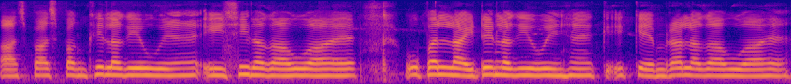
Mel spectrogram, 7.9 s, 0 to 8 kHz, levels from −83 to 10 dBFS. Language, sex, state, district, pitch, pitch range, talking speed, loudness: Hindi, female, Jharkhand, Jamtara, 210 Hz, 200-215 Hz, 160 wpm, -16 LUFS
